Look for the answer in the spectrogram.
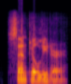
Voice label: "centilitre", American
